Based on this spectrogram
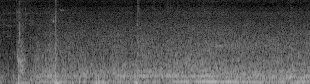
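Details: Copeland compressor making noise and cutting off, fan staying on: low steady drone with a rough, uneven rattle and occasional knocks; compressor sounds strained, cause unclear.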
